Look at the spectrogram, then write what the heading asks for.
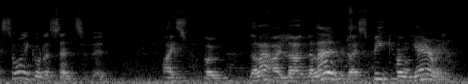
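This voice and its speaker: Speaking at a fairly quick pace, a man with a British accent is heard with audible room echo and noticeable background noise. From England, UK. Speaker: political speaker. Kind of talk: speech to an audience. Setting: banquet stage with audience.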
